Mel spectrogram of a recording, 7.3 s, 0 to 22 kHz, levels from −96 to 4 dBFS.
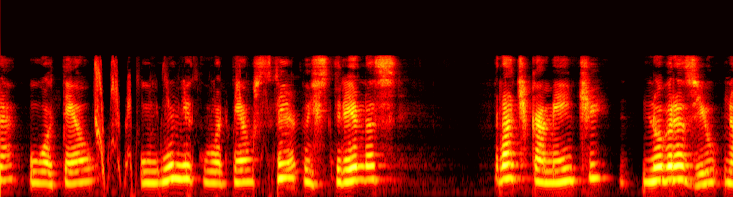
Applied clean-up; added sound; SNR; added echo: neural mask model DeepFilterNet 3.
